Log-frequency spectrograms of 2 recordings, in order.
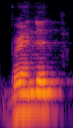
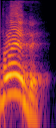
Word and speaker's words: Brendan: Brendan. First of all, I want to thank you, Charlie, for saying my name correctly. I've known your behind for a very long time. I'm not Brandon.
